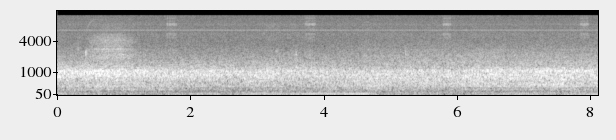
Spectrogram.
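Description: Quiet background hiss with a faint, high-pitched chirp repeating about every two seconds.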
